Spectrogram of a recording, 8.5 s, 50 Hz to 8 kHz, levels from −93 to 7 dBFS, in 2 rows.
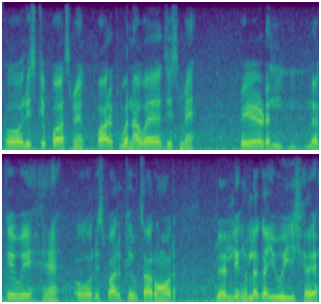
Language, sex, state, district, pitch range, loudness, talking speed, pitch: Hindi, male, Rajasthan, Bikaner, 145-175 Hz, -15 LUFS, 170 wpm, 165 Hz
